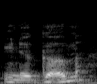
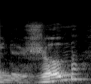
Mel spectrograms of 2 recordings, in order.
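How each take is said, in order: First: The word starts with a hard G sound. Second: The word starts with a soft J sound. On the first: The speaker calls it right. "ici on a G et pas J" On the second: The speaker calls it wrong. "ce n'est pas une jomme"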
